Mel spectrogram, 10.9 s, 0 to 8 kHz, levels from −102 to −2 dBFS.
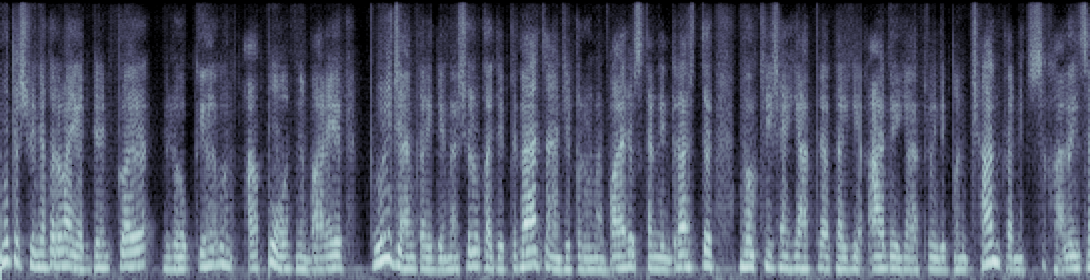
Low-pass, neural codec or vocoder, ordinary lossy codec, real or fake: none; codec, 16 kHz, 1 kbps, FreqCodec, smaller model; none; fake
